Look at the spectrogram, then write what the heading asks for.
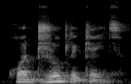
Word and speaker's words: quadruplicate: the third syllable B quadruplicate quadruplicate so that has the stress on the second syllable it should be here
